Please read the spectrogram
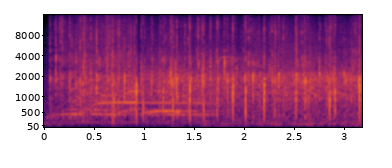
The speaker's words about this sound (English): Joo-hyung has his own cheering section.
